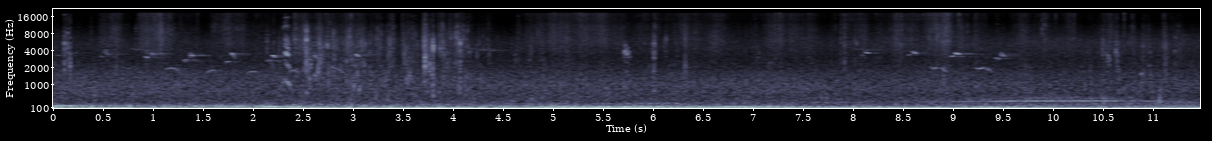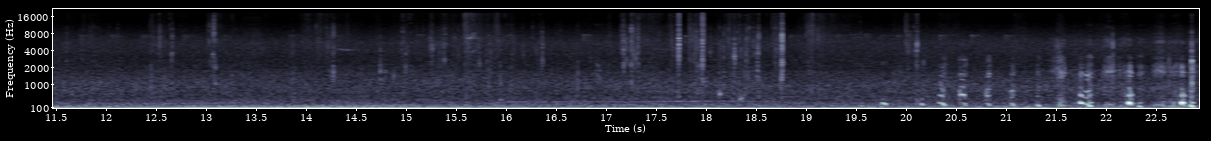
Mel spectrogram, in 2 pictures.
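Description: Scattered quick plops and splashes, some in bursts, as a couple dozen frogs leap into pond water, set against a steady low outdoor rumble with faint high chirps now and then.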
